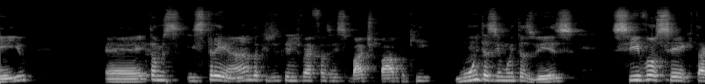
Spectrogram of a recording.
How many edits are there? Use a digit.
1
